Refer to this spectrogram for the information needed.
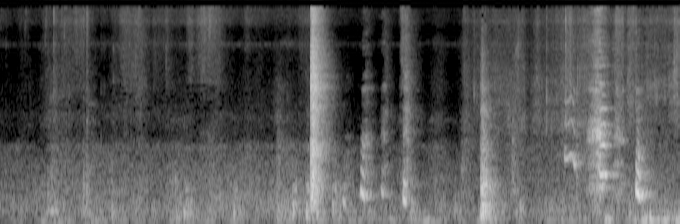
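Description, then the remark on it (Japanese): A sharp, loud hand slap rings out, swatting and killing a mosquito that had landed, followed by a few softer smacks and rustling movements against a quiet background. “すみません今ちょっと蚊が止まって勘が止まったためちゃんと音が入っちゃごめんなさいちゃんとですね仕留めることができました”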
